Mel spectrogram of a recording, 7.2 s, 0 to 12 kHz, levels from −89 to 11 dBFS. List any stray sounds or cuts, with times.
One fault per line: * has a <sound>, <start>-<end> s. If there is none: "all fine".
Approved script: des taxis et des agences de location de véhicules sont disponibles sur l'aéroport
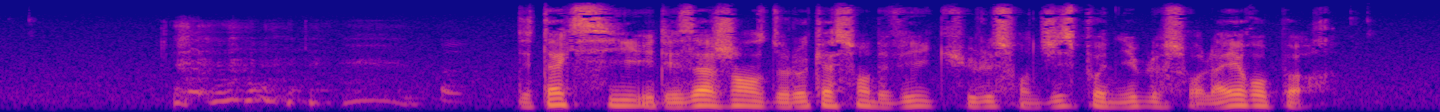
* has a laugh, 0.8-2.3 s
